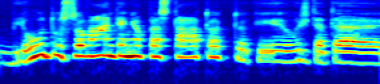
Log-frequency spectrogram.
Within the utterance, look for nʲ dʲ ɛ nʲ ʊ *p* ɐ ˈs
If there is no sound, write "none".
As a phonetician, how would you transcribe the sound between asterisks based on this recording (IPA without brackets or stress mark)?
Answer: p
